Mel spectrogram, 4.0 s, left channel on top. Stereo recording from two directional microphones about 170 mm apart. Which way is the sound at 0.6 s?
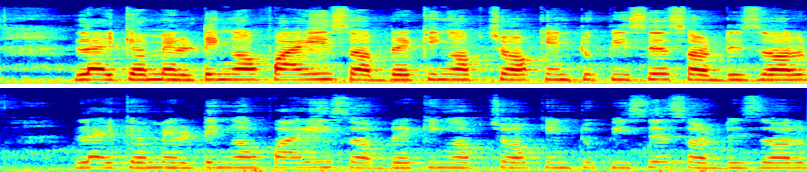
40° left (ahead or behind).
